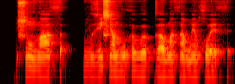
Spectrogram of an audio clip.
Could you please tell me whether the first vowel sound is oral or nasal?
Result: nasal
